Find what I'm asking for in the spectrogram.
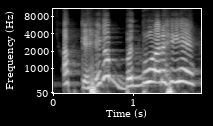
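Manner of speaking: high, loud furious woman's threat; angry woman shouting high; angry scolding. Acted. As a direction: scold him while beating him. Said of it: "غصے کے مارے تن فن ہو گئیں".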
